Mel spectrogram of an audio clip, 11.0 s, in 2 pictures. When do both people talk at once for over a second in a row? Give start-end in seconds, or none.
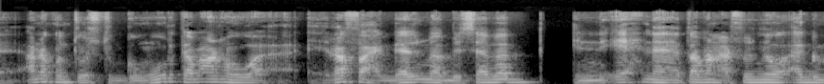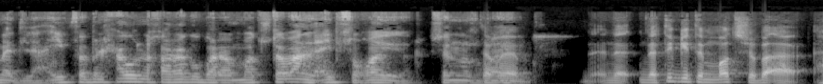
none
